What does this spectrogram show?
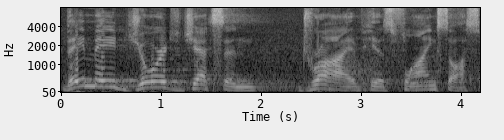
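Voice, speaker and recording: Speaking at a very slow pace, a man swings his pitch very widely. Room echo is audible, along with noticeable background noise. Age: 60s. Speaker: keynote moderator. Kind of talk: on-stage panel moderation. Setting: stage with audience.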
